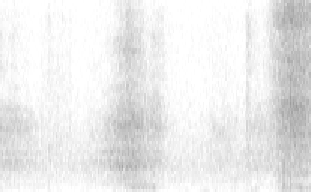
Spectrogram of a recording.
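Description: Faint breathing of a person walking, a soft breath about once a second.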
